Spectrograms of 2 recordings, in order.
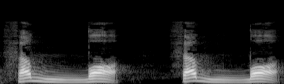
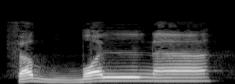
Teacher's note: ضادات، الضاد الأولى مشددة فض ف فض، فننطقها بهذا الشكل فضلنا، فض فاء مرققة ضاد مفخمة بعدها لام مرققة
